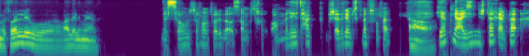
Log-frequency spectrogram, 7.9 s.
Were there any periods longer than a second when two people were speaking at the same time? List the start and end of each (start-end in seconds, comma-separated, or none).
none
